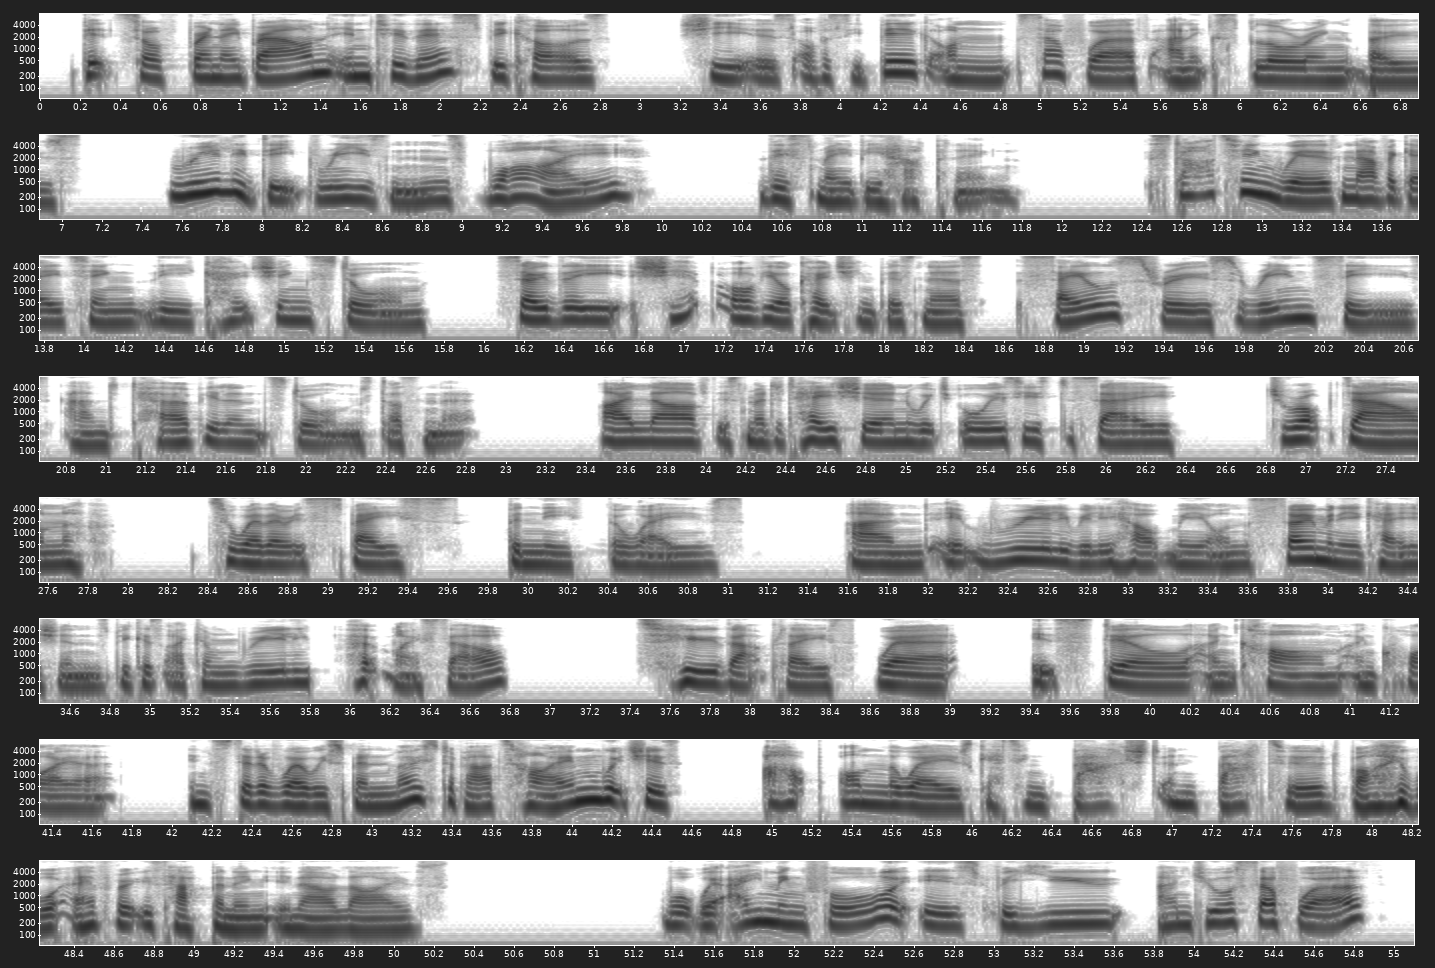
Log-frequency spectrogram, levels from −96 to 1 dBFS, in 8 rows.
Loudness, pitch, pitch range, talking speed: -27 LUFS, 160 Hz, 145-180 Hz, 140 wpm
